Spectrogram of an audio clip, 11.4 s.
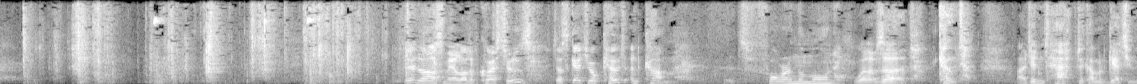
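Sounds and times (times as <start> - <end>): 
door being opened: 0.3 - 4.1
speech: 4.0 - 11.3.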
